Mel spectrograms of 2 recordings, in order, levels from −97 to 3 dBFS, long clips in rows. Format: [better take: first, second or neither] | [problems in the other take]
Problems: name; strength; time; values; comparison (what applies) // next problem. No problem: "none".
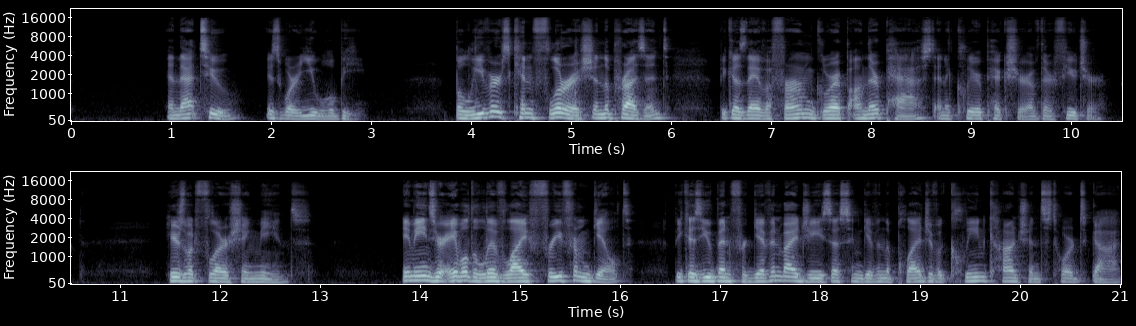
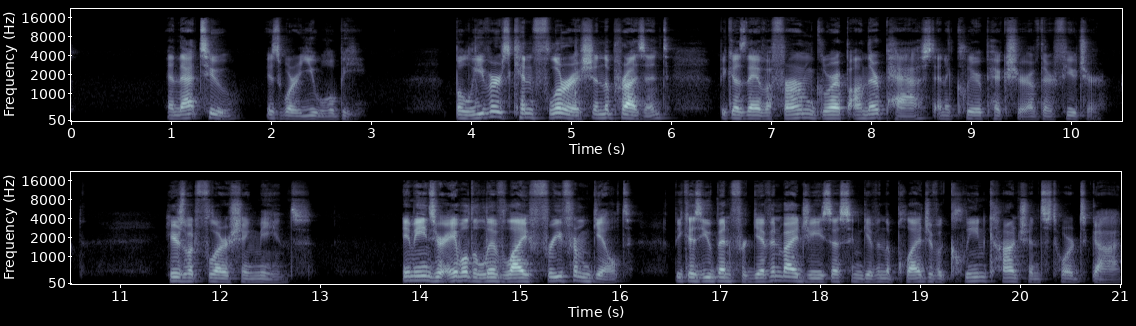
first | thin; very; fading below 750 Hz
